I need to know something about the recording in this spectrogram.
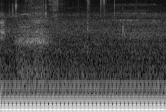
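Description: Steady low electrical mains hum with a stack of overtones, over a faint hiss.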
